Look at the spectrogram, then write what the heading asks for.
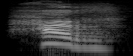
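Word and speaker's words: حَرّ: For example, here are two words that have the same letters but are pronounced differently and have different meanings because of the difference in vowing. Har means hot while her means free.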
